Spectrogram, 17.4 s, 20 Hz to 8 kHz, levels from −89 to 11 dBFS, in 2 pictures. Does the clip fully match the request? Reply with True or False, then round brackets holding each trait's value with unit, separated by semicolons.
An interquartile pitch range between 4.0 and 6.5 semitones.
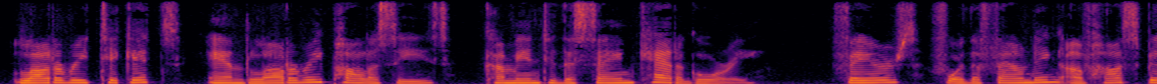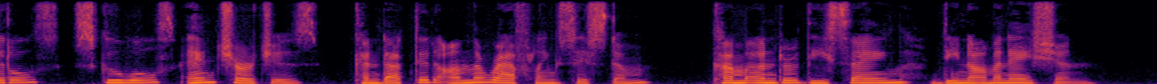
False (3.3 semitones)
